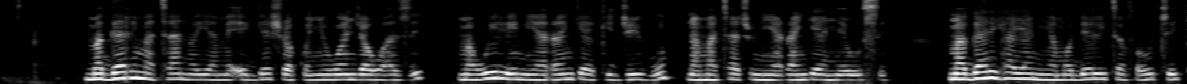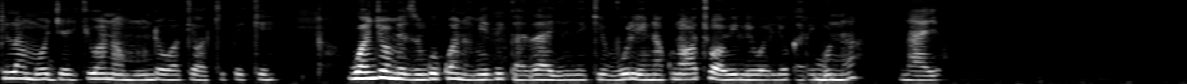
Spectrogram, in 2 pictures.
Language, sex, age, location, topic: Swahili, female, 25-35, Nakuru, finance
